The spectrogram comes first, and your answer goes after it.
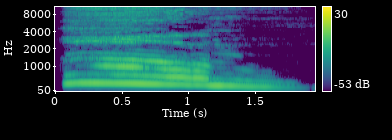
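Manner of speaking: high open vowel sliding down into a hum; warm-up hum. Shown as a demonstration. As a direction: slide down and close to a hum. Demonstrates sustained warm-up sound.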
